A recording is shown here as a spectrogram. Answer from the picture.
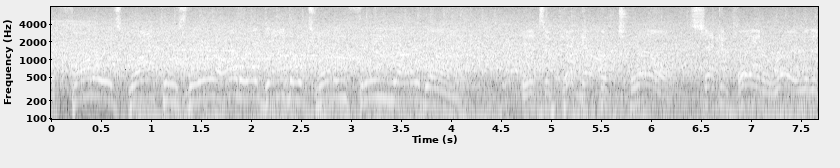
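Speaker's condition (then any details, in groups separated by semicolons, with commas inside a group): No condition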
